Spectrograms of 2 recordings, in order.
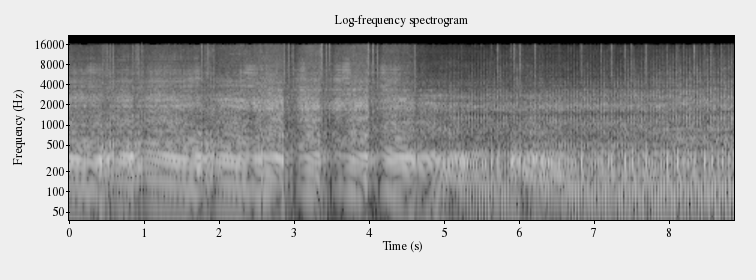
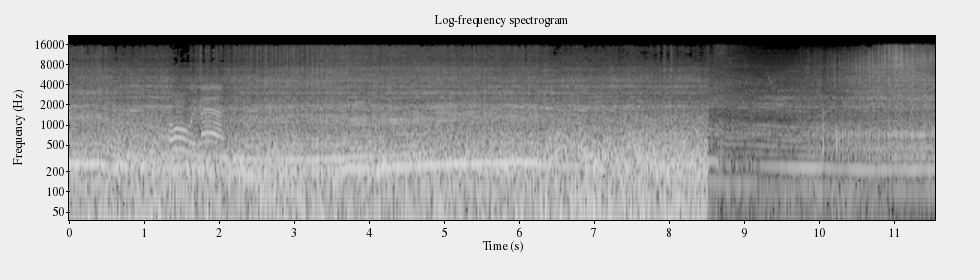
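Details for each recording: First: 1984 Yamaha YZ490 two-stroke, newly bought, on a throttle-response check before full warm-up. Repeated blips rise sluggishly and unevenly and the engine bogs. Commenters say these bikes need about five minutes of warm-up to run crisply. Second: 1984 Yamaha YZ490 two-stroke on its first ride: the note climbs smoothly under throttle with no stumble, then drops off on closing. The engine clears out and pulls clean.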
